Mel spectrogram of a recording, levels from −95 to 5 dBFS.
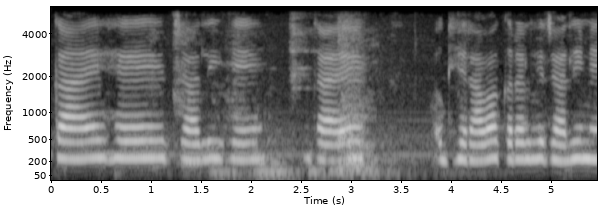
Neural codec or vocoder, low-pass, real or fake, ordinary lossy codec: none; 5.4 kHz; real; AAC, 48 kbps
